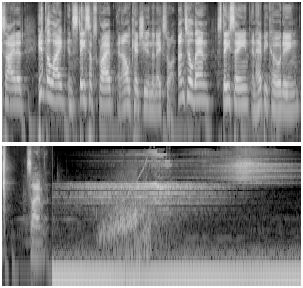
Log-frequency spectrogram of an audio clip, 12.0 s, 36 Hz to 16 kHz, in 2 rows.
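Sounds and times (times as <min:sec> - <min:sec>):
bright high shimmer: 0:07.0 - 0:11.4
sustained synth chord: 0:07.0 - 0:11.4
deep bass drone: 0:07.0 - 0:11.9.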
